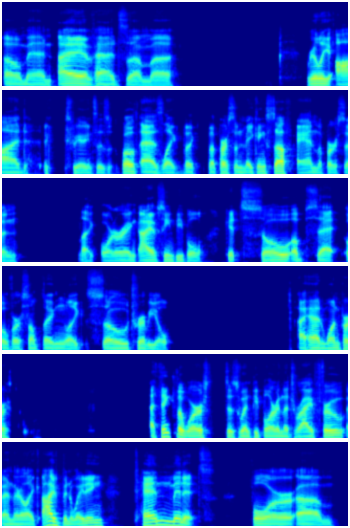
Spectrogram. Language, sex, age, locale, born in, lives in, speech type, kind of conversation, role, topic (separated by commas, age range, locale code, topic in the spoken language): English, male, 25-29, en-US, United States, United States, conversation, unstructured, none, What is your go-to comfort food, who taught you to make it, and what memories does it bring back?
